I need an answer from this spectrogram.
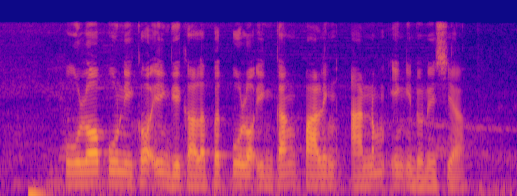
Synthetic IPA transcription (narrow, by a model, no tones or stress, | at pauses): pulɔpunikɔʔiŋɡɪkaləb̥ə̤t̪̚pulɔʔiŋkaŋpalɪŋʔanəmɪ̰ŋind̪onesia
